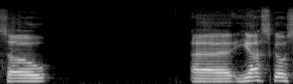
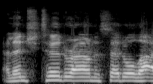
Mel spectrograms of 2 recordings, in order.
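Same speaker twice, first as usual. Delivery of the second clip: ordinary talk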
